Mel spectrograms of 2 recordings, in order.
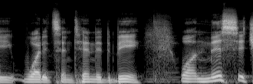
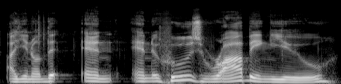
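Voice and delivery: ordinary talk, nothing marked

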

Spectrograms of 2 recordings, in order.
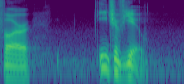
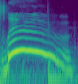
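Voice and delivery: excited cheer; 8 dB louder than usual. Acted. Host cheers at crowd.

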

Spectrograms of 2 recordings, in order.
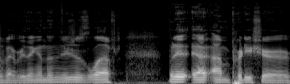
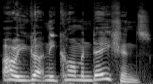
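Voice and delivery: put-on high, loud Aussie kid asking; put-on Australian voice, pitched up; mock Australian accent; 12 semitones higher, 7 dB louder than usual. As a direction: ask in a hammed-up Australian accent. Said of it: "like, two Australian kids".

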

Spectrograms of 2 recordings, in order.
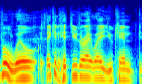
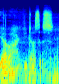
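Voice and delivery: unvoiced whisper to a friend; whispered aside; 4 semitones lower, 14 dB quieter than usual. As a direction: whisper it under your breath. Muttered aside in story.

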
